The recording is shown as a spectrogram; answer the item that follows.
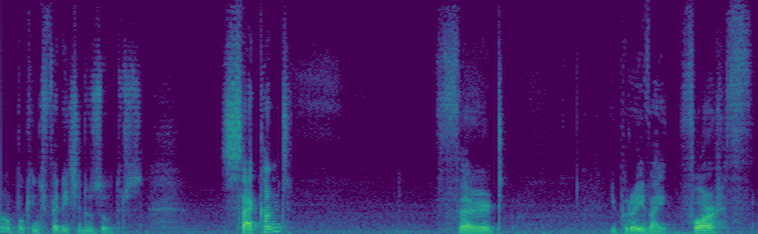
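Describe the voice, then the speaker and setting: A man's voice: medium pitch, a little mellow. A man with a Brazilian Portuguese accent teaching an English lesson for distance learning. He explains step by step, repeats each English word and keeps checking in with "ok?".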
